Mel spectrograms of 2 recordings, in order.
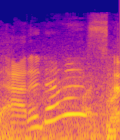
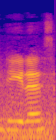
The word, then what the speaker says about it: Adidas: You said Adidas? Americans say Adidas, Australians say Adidas.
